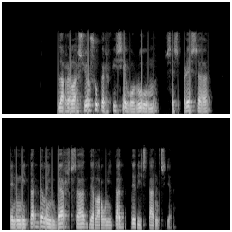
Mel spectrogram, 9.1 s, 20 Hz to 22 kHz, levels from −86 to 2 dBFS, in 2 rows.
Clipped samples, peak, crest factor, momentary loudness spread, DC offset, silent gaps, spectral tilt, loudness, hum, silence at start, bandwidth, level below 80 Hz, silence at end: under 0.1%; -2 dBFS; 20 dB; 8 LU; under 0.1%; 4.50-4.69 s; -6 dB/octave; -20 LUFS; none; 1.1 s; 7.6 kHz; -50 dBFS; 1.2 s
